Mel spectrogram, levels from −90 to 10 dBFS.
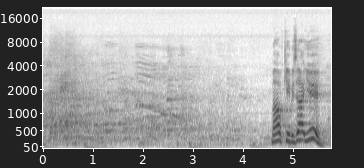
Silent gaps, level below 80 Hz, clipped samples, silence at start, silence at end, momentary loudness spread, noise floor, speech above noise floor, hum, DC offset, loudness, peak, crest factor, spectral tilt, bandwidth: none; -60 dBFS; under 0.1%; 0 s; 0 s; 24 LU; -47 dBFS; 26 dB; none; under 0.1%; -25 LUFS; -6 dBFS; 20 dB; -5.5 dB/octave; over 20 kHz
